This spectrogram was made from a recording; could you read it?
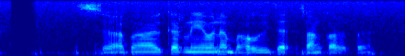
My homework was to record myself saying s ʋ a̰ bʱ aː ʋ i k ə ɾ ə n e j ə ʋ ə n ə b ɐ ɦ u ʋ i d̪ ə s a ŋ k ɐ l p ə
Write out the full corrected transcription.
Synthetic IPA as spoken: s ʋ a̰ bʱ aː ʋ i k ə ɾ ə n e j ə ʋ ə n ə b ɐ ɦ u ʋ i d̪ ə s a ŋ k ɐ l p ə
